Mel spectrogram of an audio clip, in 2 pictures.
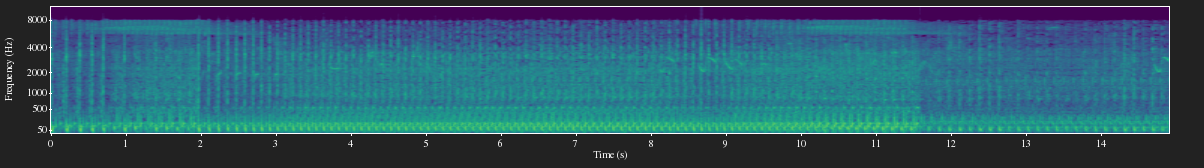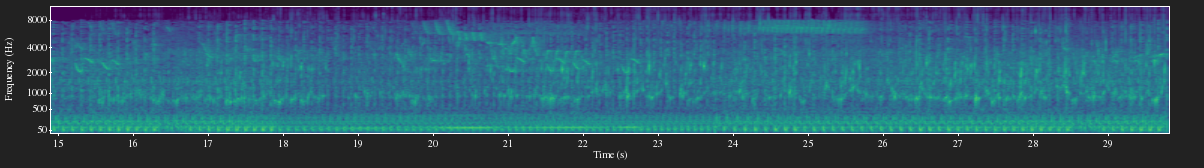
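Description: Small stationary diesel engine running with a rapid, even putt-putt. About twelve seconds in it suddenly gets quieter and its tone changes, then it runs on steadily.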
